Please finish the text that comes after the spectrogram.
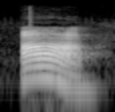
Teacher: taawud itu adalah A Ya A jadi itu dia bersuara besar Dia berasal atau keluarnya itu atau makhorijul huruf yaitu dari pangkal tenggorokan jadi suaranya besar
